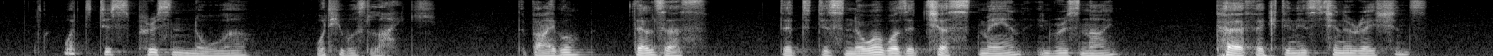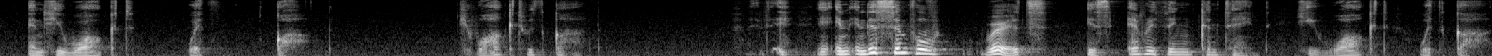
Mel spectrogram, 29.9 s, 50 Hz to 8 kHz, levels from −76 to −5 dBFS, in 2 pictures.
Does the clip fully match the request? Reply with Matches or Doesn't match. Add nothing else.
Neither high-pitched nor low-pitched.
Doesn't match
